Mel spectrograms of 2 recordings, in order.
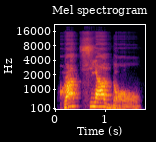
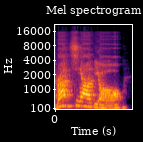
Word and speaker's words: Graziadio: professional service firms she's a graduate of pepperdine's graziado i sorry for that mispronunciation there uh graziadio business school mba program where she attended night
